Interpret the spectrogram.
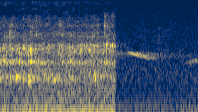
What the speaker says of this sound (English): I'm actually going to fill up my hot water bottle with some water from the tap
